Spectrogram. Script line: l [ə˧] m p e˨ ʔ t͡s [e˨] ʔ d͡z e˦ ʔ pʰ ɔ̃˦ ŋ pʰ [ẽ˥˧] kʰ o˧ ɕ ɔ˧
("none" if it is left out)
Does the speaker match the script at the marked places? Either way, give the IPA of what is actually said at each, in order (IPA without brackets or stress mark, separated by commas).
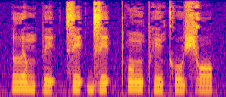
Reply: ə˥˧, e˦, ẽ˧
